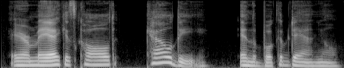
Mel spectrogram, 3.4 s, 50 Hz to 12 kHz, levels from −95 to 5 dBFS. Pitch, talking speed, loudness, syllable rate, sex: 150 Hz, 155 wpm, -21 LUFS, 5.4 syllables/s, female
